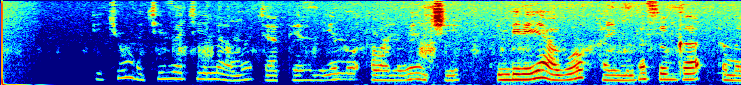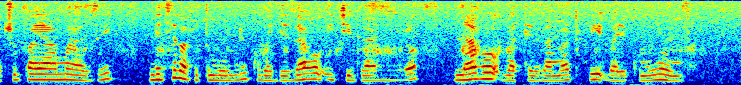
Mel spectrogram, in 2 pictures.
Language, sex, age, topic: Kinyarwanda, female, 18-24, government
